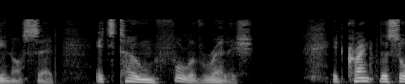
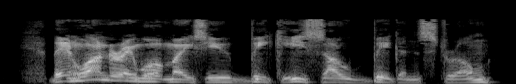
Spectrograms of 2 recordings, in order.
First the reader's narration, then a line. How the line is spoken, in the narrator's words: Urgul growled at Polixis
